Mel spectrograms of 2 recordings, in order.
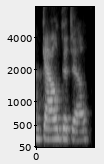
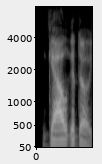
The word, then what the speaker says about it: Gal Gadot: um how do you say her name uh gal gadot gal gadot yes i always i'm a master of screwing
